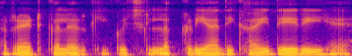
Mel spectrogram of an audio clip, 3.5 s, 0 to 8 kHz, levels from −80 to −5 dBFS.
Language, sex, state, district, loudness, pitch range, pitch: Hindi, male, Himachal Pradesh, Shimla, -16 LUFS, 100-115 Hz, 105 Hz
